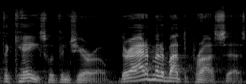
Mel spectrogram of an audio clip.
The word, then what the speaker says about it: Vincero: Vincero is offering a special 15% off for Boneyard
